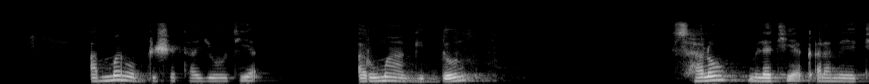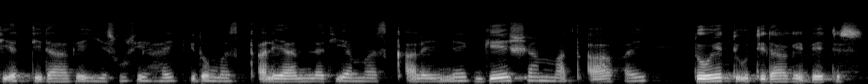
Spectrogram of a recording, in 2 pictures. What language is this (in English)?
Wolaytta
